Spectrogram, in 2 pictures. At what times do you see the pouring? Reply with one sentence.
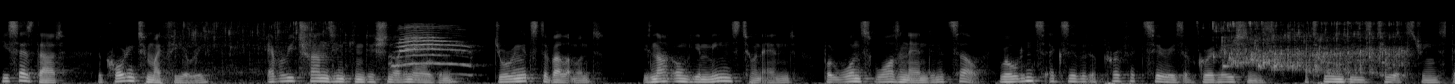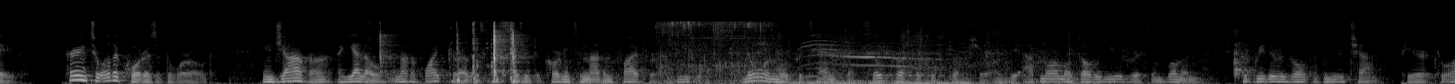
You can hear the pouring from 1.7 to 3.6 s, from 11.9 to 14.1 s and from 21.1 to 22.4 s.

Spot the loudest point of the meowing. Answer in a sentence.
The volume of the meowing peaks at 4 seconds.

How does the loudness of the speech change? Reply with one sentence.
The loudness of the speech goes down.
